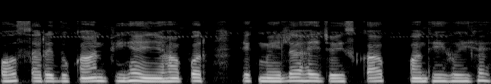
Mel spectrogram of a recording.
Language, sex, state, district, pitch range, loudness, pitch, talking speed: Hindi, male, Chhattisgarh, Balrampur, 145-155 Hz, -20 LUFS, 150 Hz, 185 wpm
